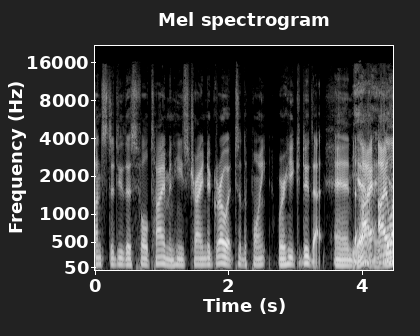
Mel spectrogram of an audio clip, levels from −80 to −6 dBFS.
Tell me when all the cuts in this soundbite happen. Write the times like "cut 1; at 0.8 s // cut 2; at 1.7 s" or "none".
cut 1; at 2.7 s // cut 2; at 3.5 s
